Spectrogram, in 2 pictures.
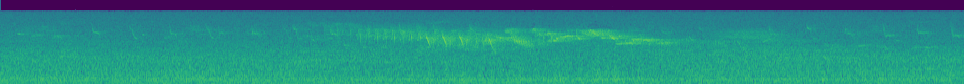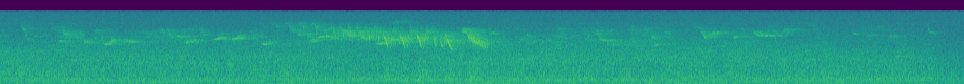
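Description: A songbird singing two short songs about nine seconds apart, each a quick run of chirpy notes, over a steady outdoor hiss.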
